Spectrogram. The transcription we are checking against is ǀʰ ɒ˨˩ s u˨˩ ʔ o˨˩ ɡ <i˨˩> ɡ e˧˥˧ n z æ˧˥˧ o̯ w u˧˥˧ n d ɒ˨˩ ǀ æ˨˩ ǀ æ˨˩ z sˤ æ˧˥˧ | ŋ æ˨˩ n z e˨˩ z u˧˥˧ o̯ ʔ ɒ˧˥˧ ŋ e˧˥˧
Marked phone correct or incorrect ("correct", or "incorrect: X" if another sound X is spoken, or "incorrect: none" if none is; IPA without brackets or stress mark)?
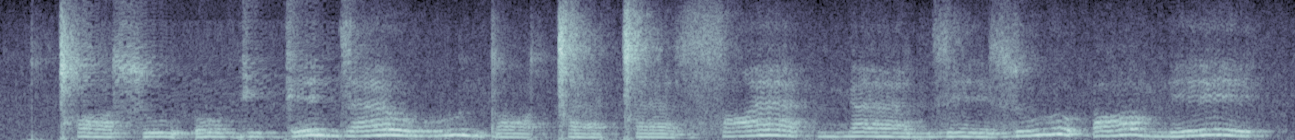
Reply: correct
